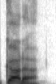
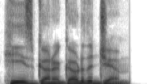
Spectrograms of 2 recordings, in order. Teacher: the t in to is now between two vowel sounds. So it becomes a flap t.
